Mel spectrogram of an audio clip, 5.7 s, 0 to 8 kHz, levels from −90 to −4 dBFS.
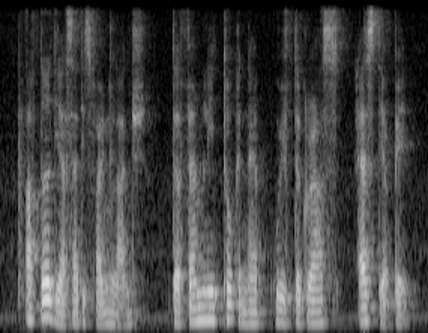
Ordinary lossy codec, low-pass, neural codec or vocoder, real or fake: AAC, 48 kbps; 7.2 kHz; none; real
